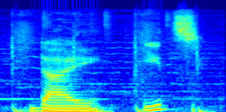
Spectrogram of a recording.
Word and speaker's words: Diets: the middle eastern pronunciation my last name is diets pronounce die eats stop correcting people zubair zubair yeah that's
